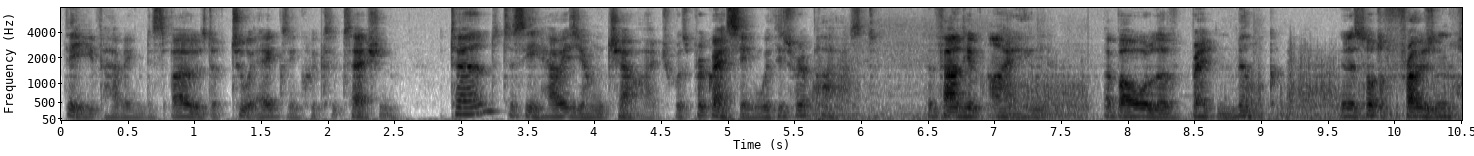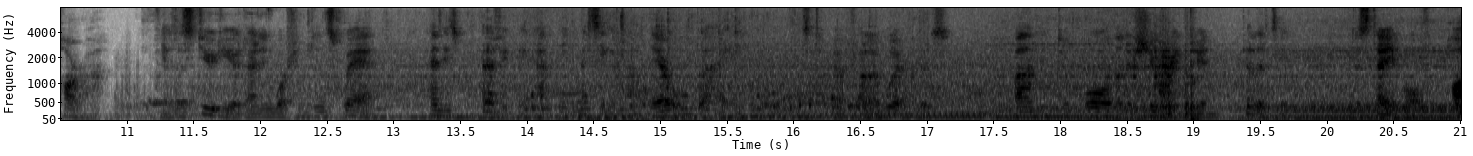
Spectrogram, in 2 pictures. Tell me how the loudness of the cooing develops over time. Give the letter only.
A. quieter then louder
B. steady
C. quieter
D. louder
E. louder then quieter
D.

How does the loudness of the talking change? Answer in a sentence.
The volume of the talking goes up.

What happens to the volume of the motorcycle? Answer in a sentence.
The loudness of the motorcycle goes up.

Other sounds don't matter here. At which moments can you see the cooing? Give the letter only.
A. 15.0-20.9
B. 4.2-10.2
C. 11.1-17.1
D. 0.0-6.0
C.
